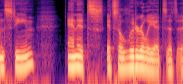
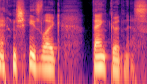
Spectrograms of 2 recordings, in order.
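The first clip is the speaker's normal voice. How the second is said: ordinary talk, nothing marked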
